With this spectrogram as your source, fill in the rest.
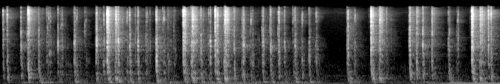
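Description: Fingertips type continuously on a wireless, full-size, black plastic Microsoft ergonomic keyboard with a hollow body. Fast, bright, clacky keystrokes come in dense bursts, with a brief pause around the three-second mark. A faint low hum sits underneath throughout.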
